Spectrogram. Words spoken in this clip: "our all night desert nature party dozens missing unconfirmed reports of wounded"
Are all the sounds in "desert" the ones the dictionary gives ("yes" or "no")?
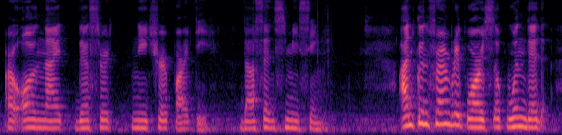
no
